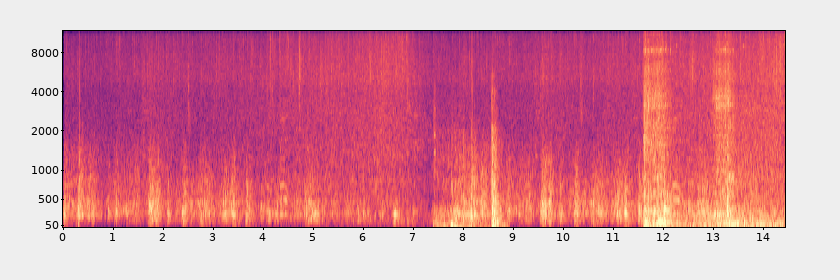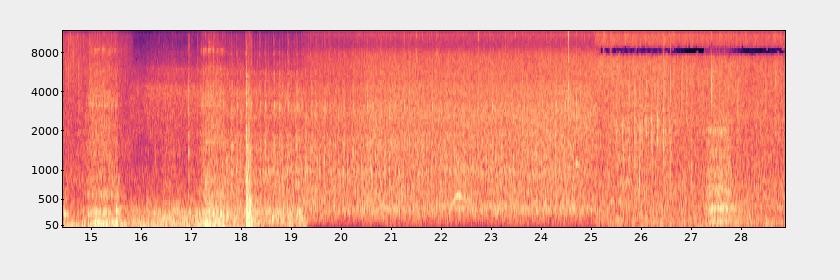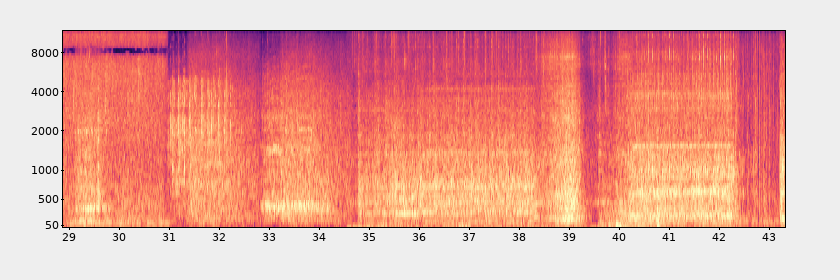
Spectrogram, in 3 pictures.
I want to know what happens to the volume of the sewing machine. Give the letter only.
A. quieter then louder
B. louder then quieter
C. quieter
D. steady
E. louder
E.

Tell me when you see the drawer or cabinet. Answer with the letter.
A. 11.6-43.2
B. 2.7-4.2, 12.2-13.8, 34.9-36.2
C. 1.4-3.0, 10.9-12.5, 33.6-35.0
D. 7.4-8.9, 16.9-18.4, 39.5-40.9
D.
